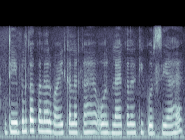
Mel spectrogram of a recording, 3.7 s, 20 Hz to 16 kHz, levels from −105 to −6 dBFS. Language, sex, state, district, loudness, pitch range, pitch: Hindi, female, Uttar Pradesh, Lalitpur, -17 LUFS, 220-245 Hz, 230 Hz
